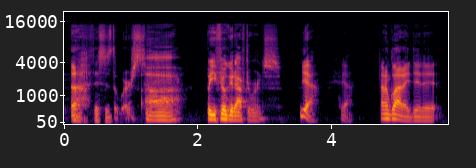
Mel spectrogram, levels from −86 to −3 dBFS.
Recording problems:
none

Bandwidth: 14.5 kHz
